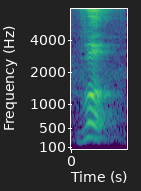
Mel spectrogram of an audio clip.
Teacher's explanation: व का उच्चारण जब हम करते हैं तो आप भी बोल के देखिएगा, व का उच्चारण करते समय हमारे जो दांत और होठ का प्रयोग होता है व, तो नीचे वाला होठ जो है ऊपर वाले दांत में टकराता है, तो व का उच्चारण बनता है, इसलिए इसे दंतोष्ठ्य व्यंजन कहते हैं।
